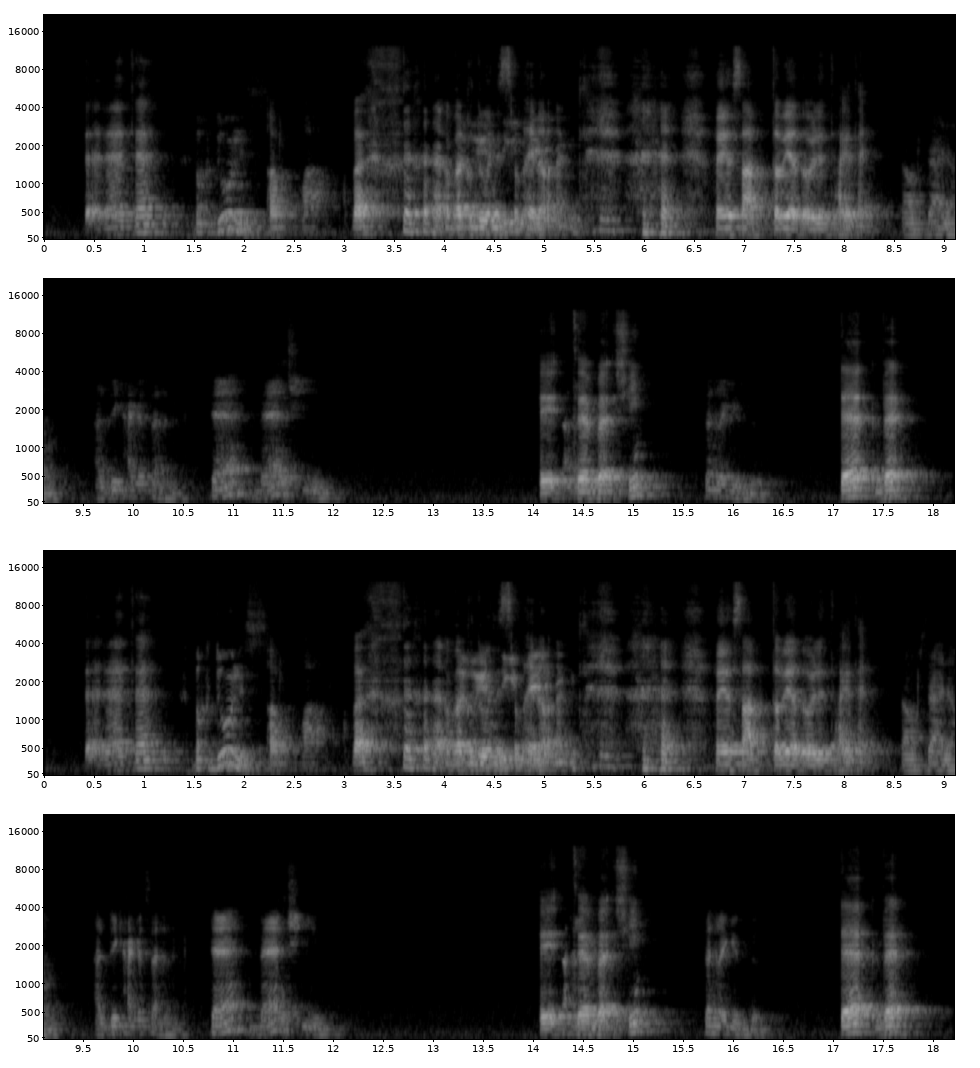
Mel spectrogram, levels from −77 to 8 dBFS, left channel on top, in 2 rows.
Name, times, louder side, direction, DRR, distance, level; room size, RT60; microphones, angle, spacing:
voice 1, 0.4-1.1 2.3-2.8 3.1-5.1 5.4-8.2 11.4-11.5 14.1-15.1 17.1-17.7, left 1 dB, 5° left, 4 dB, 0.3 m, -32 dB
voice 2, 1.2-2.2 4.1-5.6 7.8-8.0 8.6-9.2 9.6-10.5 10.8-12.0 14.3-14.8 15.7-16.4, right 3 dB, 65° right, 7 dB, 0.4 m, -40 dB
4.0 x 2.0 x 3.5 m, 0.74 s
head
